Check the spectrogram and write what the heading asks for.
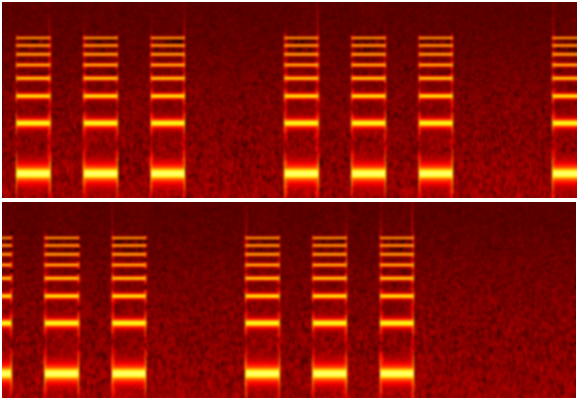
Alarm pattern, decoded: temporal three

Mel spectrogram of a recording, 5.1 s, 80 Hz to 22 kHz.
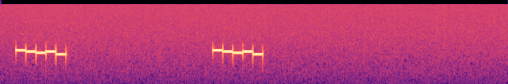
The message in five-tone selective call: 09897 09897

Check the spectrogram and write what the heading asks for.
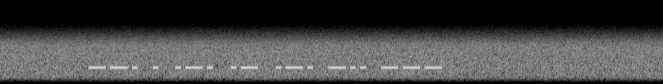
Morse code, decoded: GERARDO

